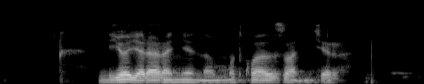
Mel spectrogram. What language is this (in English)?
Kinyarwanda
